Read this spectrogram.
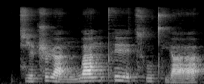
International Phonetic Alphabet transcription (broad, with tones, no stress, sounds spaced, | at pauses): t͡ɕ i˧˥ ʈ͡ʂ ɻ̩˥˩ a˨˩ n n̪ w a˥ n pʰ e˥˧ ɪ̯ t͡sʰ u˥˩ t̪ʰ j ä˨˩˦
